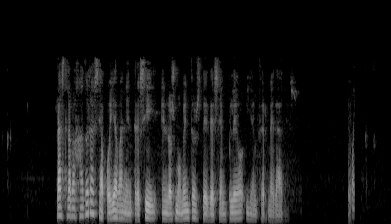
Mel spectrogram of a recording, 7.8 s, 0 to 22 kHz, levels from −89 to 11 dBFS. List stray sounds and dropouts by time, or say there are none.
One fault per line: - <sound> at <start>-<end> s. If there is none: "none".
- laugh at 7.0-7.1 s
